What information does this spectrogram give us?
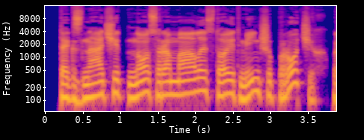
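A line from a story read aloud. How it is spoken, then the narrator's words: Hissing. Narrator (Russian): прошипел он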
